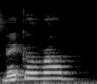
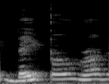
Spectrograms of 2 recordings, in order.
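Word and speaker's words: VapoRub: Uh, but the, the visual reveal of how uh, jack knows she's lying and she's using the same it looks like vicks vaco rub Va- vapo rub is how you say that not vaco rub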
